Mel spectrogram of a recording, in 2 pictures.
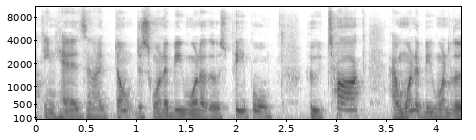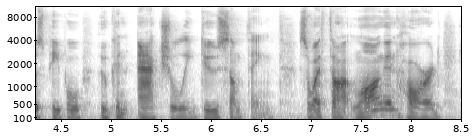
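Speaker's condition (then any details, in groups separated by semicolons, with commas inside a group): No condition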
